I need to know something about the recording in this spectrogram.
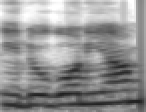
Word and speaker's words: ওইডোগোনিয়াম: আর ও মানে ও ইডোগোনিয়াম, এটার উচ্চারণ হবে ইডোগোনিয়াম কিন্তু বানানে হবে আগে ও।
